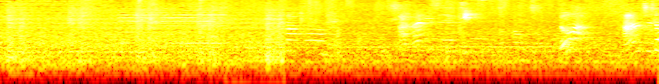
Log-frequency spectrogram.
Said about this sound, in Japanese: ワンマン列車です。ドア脇のボタンを押してドアを開けて乗車口より整理券をお取りになりご乗車ください。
